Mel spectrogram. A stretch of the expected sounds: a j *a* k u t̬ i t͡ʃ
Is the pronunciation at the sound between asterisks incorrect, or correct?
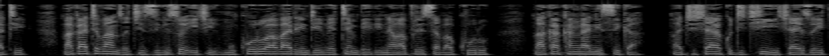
correct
